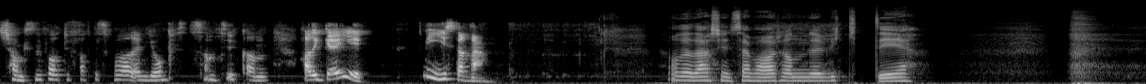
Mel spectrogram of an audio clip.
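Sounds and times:
speech: 0.0s - 5.0s, 6.7s - 9.2s
deep audible breath of someone catching their breath: 5.9s - 6.6s, 9.3s - 11.4s.

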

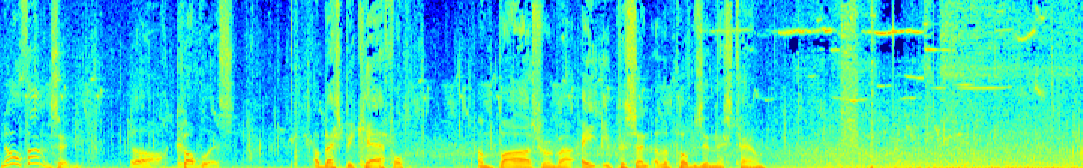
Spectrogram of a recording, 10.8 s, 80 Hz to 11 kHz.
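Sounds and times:
speech: 0.0s - 2.5s, 3.1s - 7.8s
bus engine rumble at a bus station in Northampton: 4.8s - 10.8s
bus air brakes hissing: 8.2s - 10.7s.

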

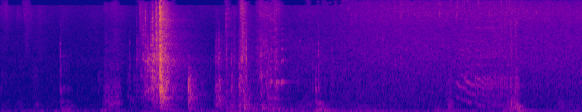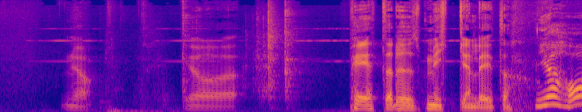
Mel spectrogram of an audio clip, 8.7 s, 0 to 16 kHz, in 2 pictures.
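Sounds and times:
speech: 4.9s - 6.4s, 7.0s - 8.7s
door latch clicking: 6.2s - 6.6s.

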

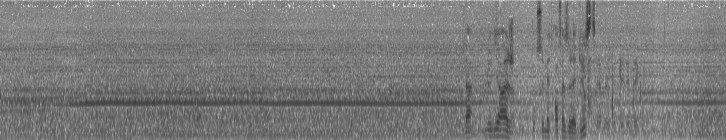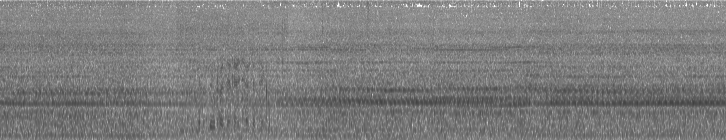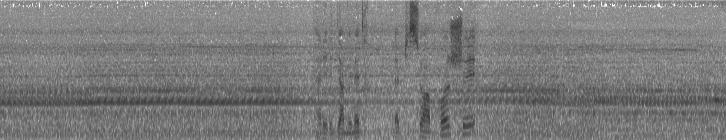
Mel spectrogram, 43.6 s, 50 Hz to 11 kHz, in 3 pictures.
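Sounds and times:
light aircraft engine droning on final approach to a runway: 0.0s - 43.5s
speech: 9.3s - 13.1s, 18.9s - 20.2s, 35.8s - 36.4s, 37.0s - 38.7s.

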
